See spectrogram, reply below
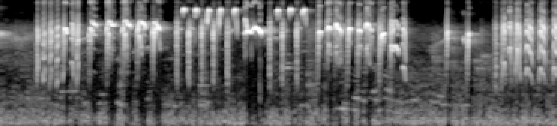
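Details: Spotted young black sunbird (king konin) from East Java, Indonesia, singing rapidly to trigger replies from other birds: long strings of very high, evenly spaced sharp ticks and squeaky trills in several runs.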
